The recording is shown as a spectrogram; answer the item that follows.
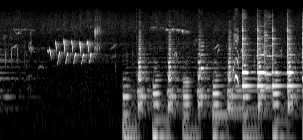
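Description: A quick run of short, high, rising chirps lasting about a second, a cartoon sound effect. Then, about halfway through, a bouncy cartoon music cue starts with a steady bass beat and short plucked notes.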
